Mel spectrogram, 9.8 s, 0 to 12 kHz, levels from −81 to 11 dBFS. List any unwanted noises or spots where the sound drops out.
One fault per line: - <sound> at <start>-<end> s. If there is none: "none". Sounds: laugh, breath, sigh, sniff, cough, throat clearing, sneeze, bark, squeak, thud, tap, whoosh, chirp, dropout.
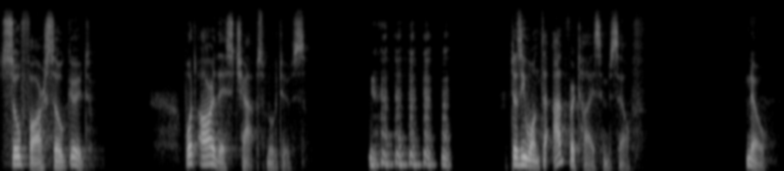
- laugh at 4.6-5.7 s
